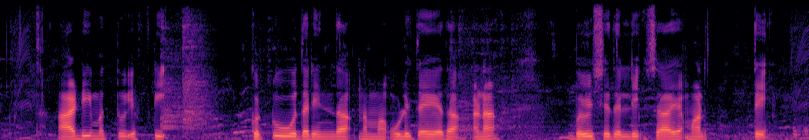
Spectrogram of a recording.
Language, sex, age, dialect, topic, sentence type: Kannada, male, 18-24, Mysore Kannada, banking, statement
